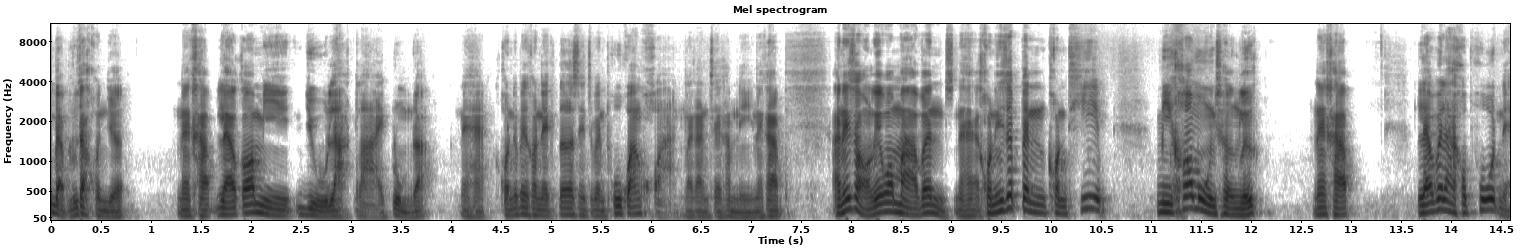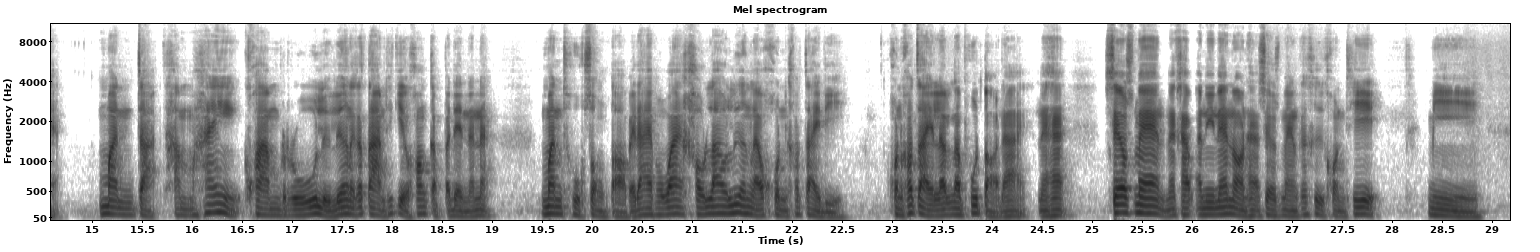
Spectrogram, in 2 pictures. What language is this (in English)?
Thai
